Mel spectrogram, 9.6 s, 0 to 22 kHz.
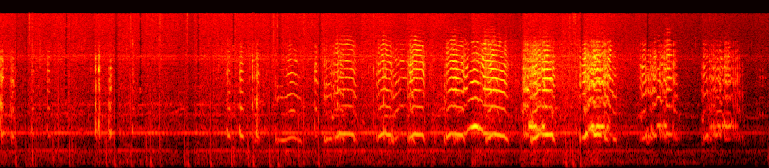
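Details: Osprey at a Chesapeake nest, morning feeding with a slow start, 2019 12 12; calling builds from scattered chirps into an intense series of loud, repeated, arched whistled yelps, roughly one or two per second.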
